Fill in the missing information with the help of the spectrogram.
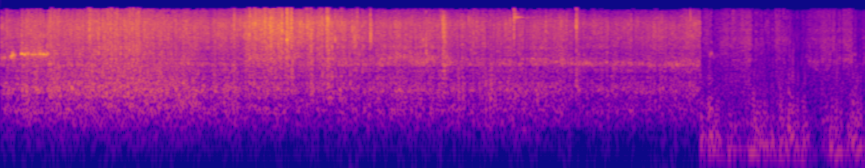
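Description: Tornado wind rushing steadily and loudly around the vehicle. About seven seconds in it turns to heavy low buffeting of wind on the microphone.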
